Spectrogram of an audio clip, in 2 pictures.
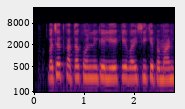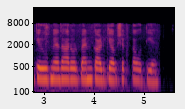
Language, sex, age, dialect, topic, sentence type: Hindi, female, 18-24, Hindustani Malvi Khadi Boli, banking, statement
